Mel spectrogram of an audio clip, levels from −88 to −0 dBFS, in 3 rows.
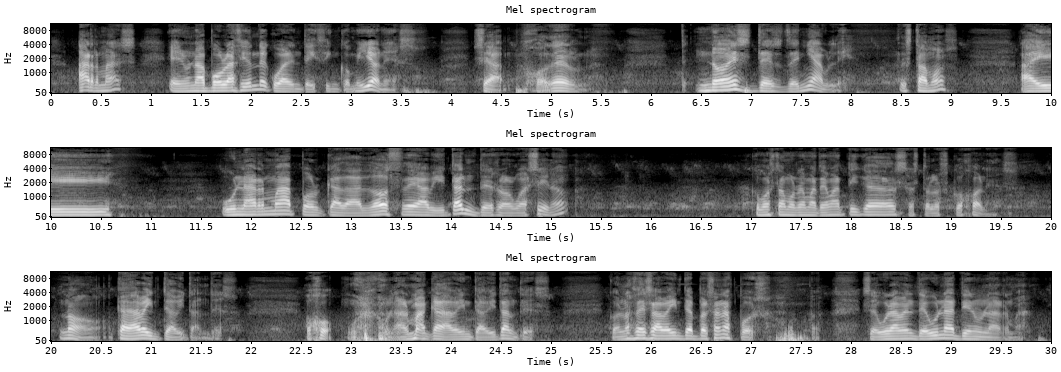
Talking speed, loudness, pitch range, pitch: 105 wpm, -17 LUFS, 115-140 Hz, 130 Hz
